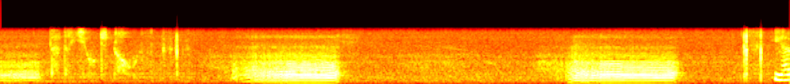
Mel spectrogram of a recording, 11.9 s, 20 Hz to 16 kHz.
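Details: A man asleep on the living-room couch in a full-blown snore attack, who denies snoring, gives two long, loud buzzing snores on inhalation with quiet breathing between, about 12 breaths a minute; snoring.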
